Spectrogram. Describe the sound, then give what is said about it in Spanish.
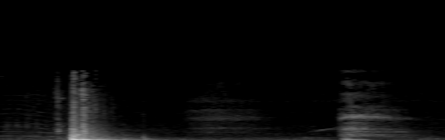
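A house door shuts with a loud thud as a man goes into his house, followed by a quiet pause and then a fainter scraping, rattling movement a couple of seconds later. “Joe se mete en su casa y cierra la puerta.”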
